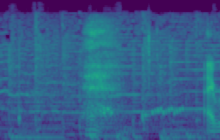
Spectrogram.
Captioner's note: sigh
